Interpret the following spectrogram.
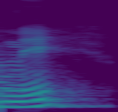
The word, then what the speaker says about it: mho: इसको ohm inverse, और इसको हम लोग शॉर्ट में महो भी कहते हैं, यानी कि इसका सिंबल शॉर्ट में क्या हो गया, मो, और स्पेलिंग है MHO।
